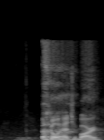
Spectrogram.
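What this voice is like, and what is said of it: Imitates another person's voice. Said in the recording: “I'm going to do my best impression of um, what's the the Clippers owner's name? I'm blanking on uh, Steve Ballmer.”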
